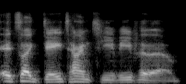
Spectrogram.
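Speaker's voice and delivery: ordinary talk, nothing marked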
